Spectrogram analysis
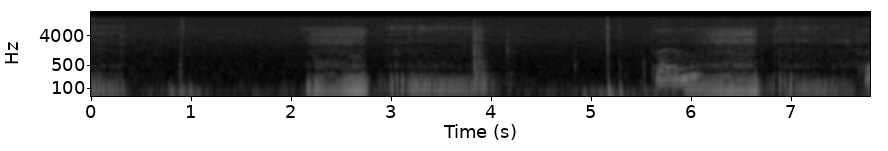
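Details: Great Dane pup snoring: deep, rumbling snores, two loud snoring breaths among rustling and handling noise.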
